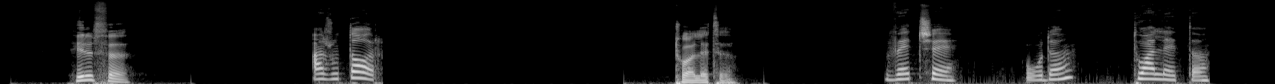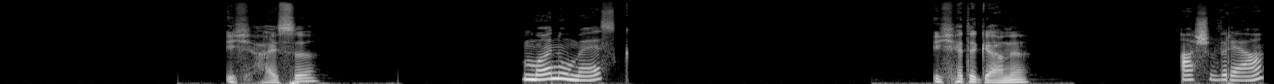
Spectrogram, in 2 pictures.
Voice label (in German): rumaenisch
